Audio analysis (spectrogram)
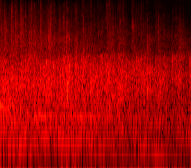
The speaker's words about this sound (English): Yeah, that's right. We should give him a big round of applause.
